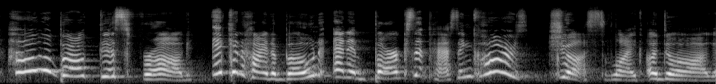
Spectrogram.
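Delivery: high, slow salesman pitch; shelter man voice. Acted. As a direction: sell it like an eager shopkeeper. Shelter man offering frog.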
